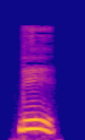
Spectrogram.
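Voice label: "느", Korean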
